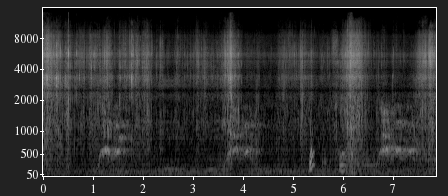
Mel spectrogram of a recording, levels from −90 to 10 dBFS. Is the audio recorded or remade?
remade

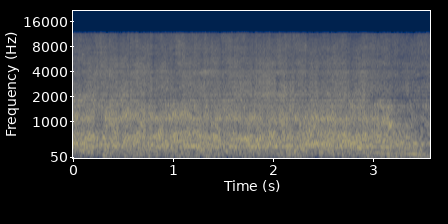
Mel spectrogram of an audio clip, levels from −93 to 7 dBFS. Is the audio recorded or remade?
remade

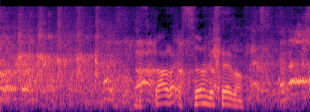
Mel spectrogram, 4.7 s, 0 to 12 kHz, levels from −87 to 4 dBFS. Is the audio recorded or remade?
remade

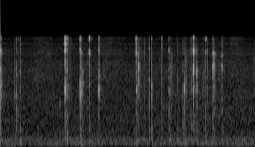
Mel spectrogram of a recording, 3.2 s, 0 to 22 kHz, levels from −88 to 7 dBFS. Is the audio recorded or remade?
remade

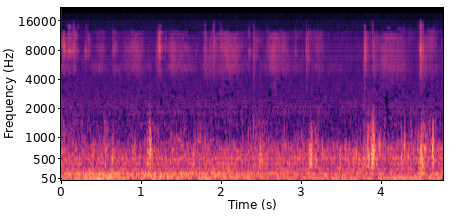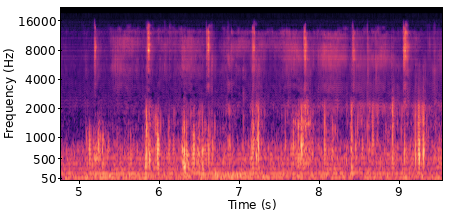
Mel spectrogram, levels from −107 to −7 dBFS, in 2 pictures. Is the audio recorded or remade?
remade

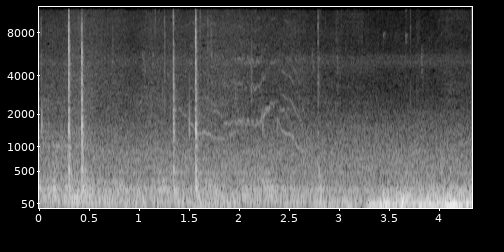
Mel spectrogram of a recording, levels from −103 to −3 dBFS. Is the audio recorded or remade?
recorded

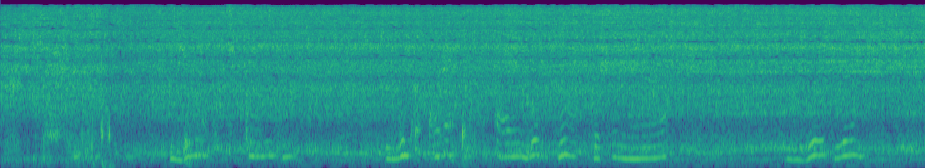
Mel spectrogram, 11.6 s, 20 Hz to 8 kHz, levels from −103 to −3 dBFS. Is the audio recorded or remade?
recorded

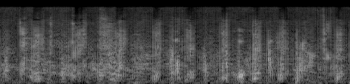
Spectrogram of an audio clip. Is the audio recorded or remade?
remade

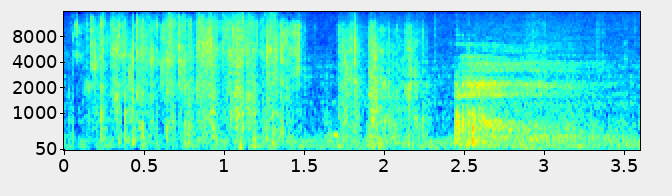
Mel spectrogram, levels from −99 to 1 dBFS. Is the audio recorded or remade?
recorded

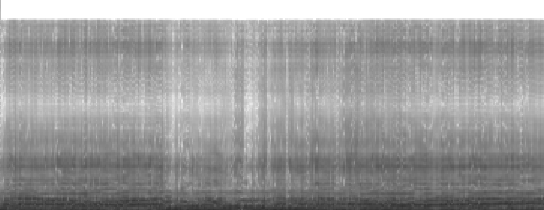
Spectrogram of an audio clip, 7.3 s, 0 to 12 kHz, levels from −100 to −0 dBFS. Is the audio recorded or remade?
remade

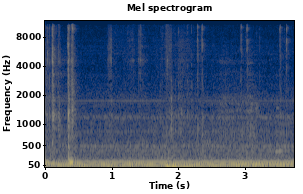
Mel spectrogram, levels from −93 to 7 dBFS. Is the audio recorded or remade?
recorded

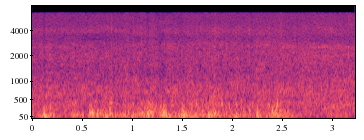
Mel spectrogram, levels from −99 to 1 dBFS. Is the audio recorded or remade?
remade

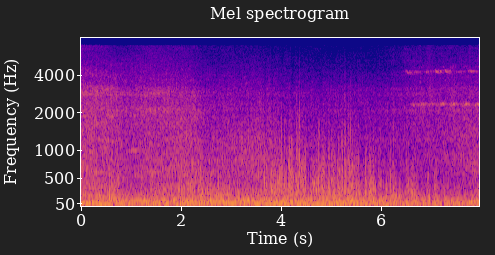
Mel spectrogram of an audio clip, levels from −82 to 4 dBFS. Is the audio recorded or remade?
recorded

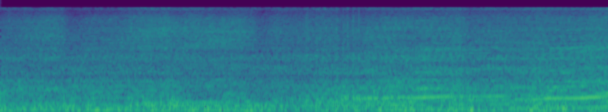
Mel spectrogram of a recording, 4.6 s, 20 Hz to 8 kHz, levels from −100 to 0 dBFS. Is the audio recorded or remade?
remade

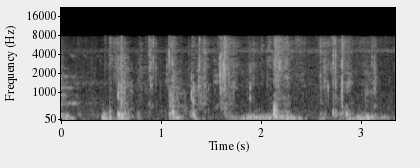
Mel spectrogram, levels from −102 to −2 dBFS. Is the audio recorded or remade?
recorded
